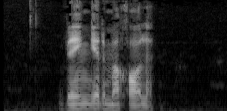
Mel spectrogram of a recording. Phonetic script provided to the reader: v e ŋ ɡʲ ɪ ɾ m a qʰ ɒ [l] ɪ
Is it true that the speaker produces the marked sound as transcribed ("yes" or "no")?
yes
